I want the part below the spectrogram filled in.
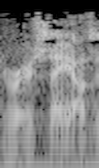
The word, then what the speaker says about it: Versailles: They pronounce it Versailles.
